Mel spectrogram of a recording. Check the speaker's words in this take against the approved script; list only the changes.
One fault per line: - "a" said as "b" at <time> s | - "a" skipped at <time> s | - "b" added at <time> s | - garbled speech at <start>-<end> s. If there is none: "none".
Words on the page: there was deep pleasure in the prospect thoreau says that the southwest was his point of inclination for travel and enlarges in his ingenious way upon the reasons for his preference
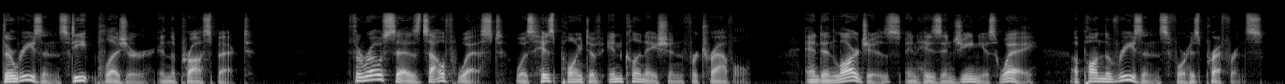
- "was" said as "reasons" at 0.1 s
- "that the" skipped at 4.2 s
